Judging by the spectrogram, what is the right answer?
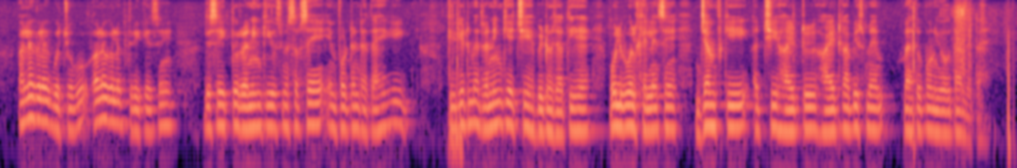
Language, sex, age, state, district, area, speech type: Hindi, male, 18-30, Rajasthan, Nagaur, rural, spontaneous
